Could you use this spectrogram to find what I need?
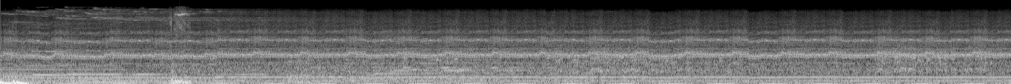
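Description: A car engine roars steadily as a vehicle speeds along.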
